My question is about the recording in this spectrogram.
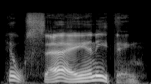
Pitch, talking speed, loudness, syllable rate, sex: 130 Hz, 120 wpm, -16 LUFS, 3.6 syllables/s, male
